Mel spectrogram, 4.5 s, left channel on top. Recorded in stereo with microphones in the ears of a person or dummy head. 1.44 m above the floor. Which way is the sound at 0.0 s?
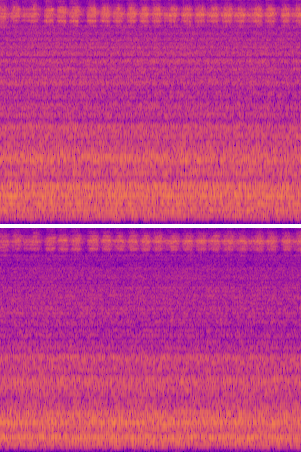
50° left (ahead or behind).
